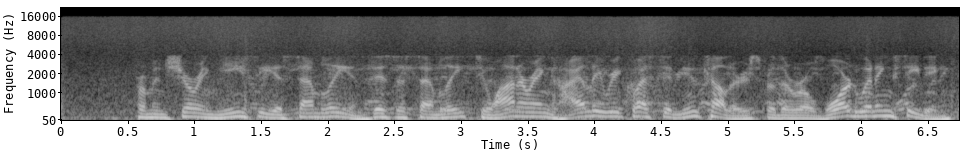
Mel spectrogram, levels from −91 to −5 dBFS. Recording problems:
high frequencies cut off; severe; nothing above 4 kHz
echo of what is said; noticeable; throughout; 480 ms later, 15 dB below the speech
hiss; noticeable; throughout; 10 dB below the speech

